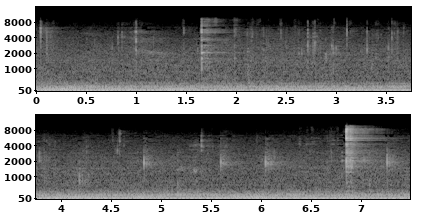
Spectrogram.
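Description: A mouthful of pasta being chewed with lips closed: faint, wet mouth clicks over a steady low hum, with one sharper click near the end.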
